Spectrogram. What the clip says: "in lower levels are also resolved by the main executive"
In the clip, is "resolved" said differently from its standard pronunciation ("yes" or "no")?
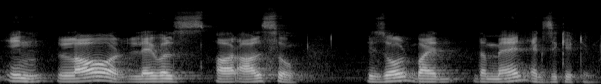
yes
